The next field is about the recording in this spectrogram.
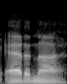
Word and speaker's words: Adonai: Adonai, A-D-O-N-A-I. It's pronounced Ad-N-I. If you think about it like that, it's a little easier.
